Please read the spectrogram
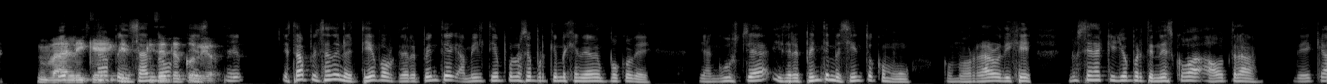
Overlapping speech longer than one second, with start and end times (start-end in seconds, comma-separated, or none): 0.6-2.2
